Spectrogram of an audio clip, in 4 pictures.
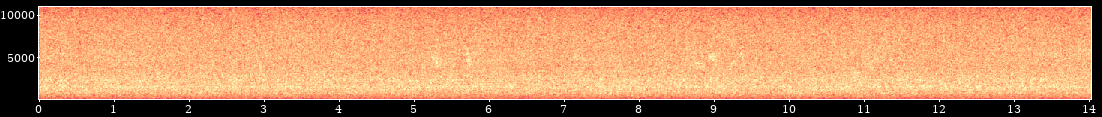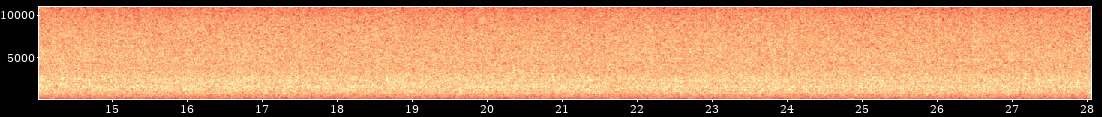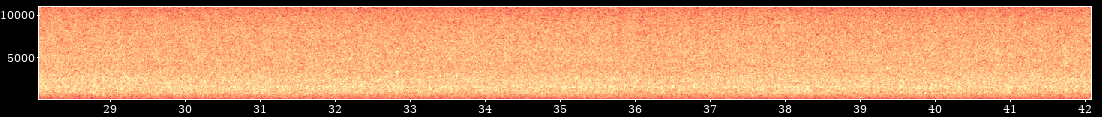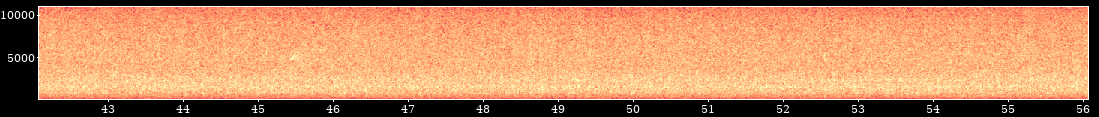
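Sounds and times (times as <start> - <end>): waterfall rushing: 0.1 - 56.0.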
